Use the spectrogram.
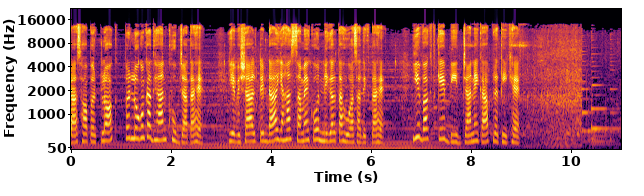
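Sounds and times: vehicle going by: 8.4s - 10.4s.

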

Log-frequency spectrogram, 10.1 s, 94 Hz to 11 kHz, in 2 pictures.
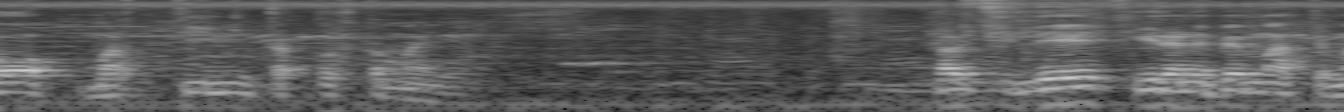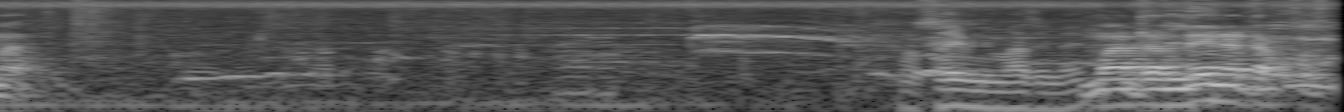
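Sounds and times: chicken clucking: 5.6s - 10.0s.

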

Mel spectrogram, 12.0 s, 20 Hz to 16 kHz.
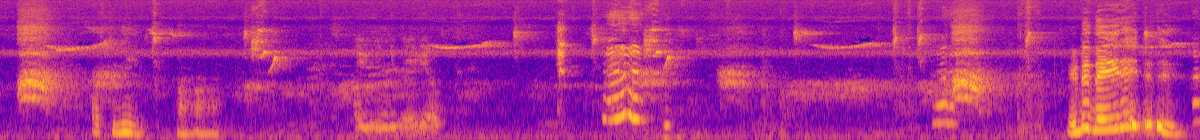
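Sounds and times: crow cawing: 0.2s - 1.2s, 2.4s - 4.3s, 7.2s - 10.2s.

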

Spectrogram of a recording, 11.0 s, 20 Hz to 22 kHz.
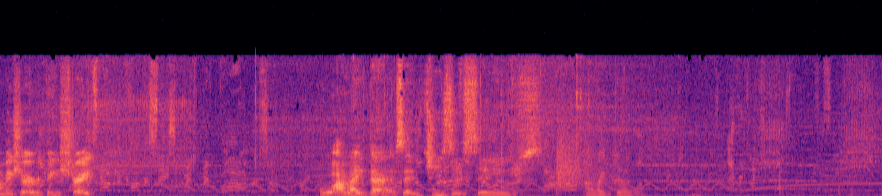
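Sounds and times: emergency vehicle siren: 0.0s - 11.0s.

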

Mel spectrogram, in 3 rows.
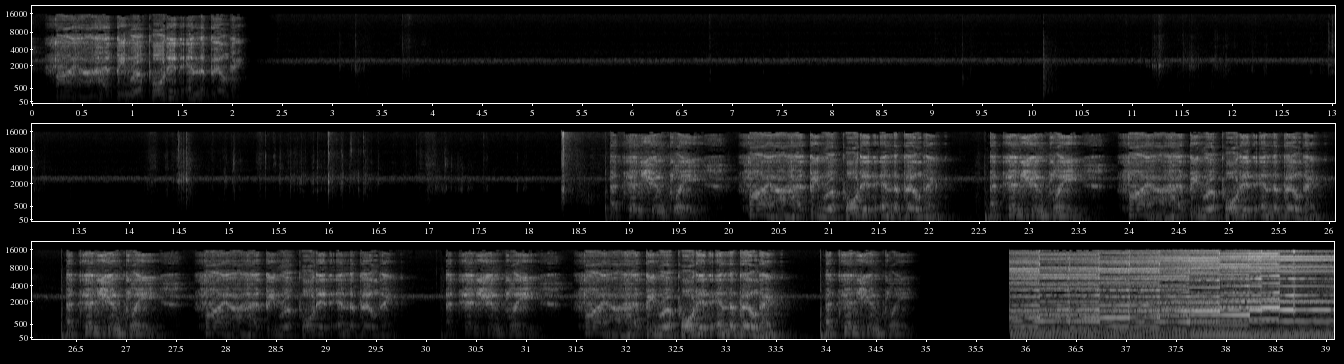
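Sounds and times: soft clicks and handling rustles: 14.2s - 18.0s.

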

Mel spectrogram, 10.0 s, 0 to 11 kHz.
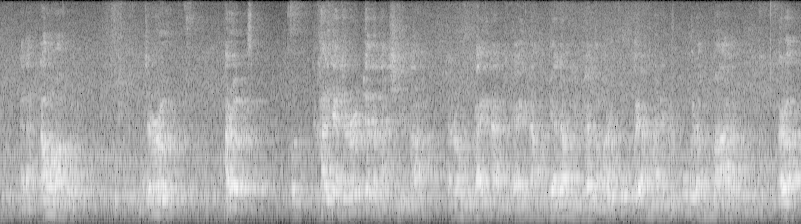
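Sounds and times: man speaking: 0.2s - 10.0s.

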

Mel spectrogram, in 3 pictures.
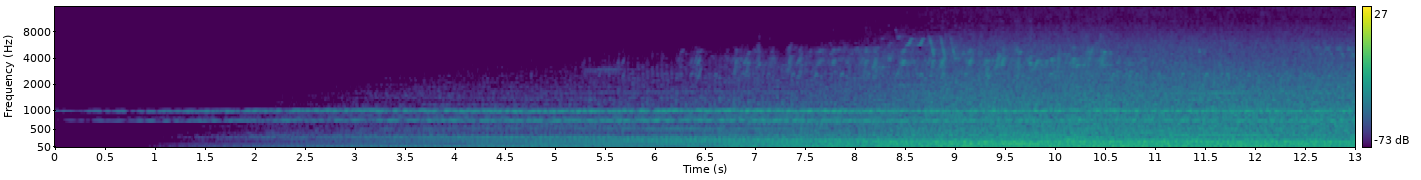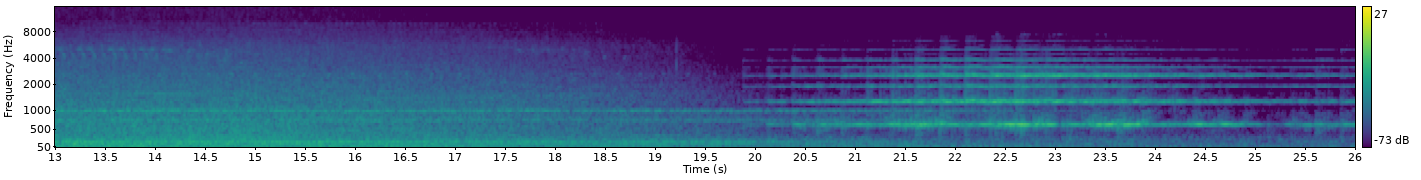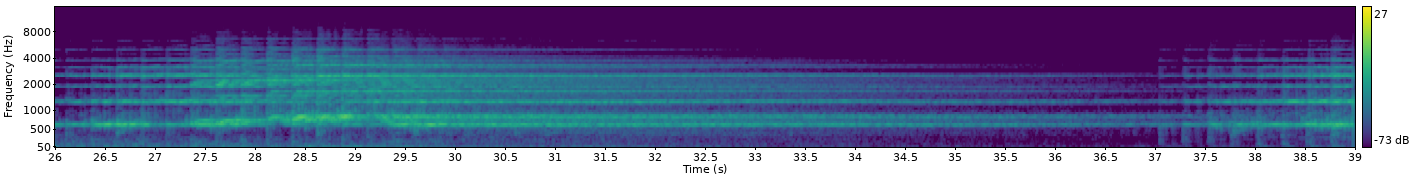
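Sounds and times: noise wash and low rumble: 6.8s - 20.8s.

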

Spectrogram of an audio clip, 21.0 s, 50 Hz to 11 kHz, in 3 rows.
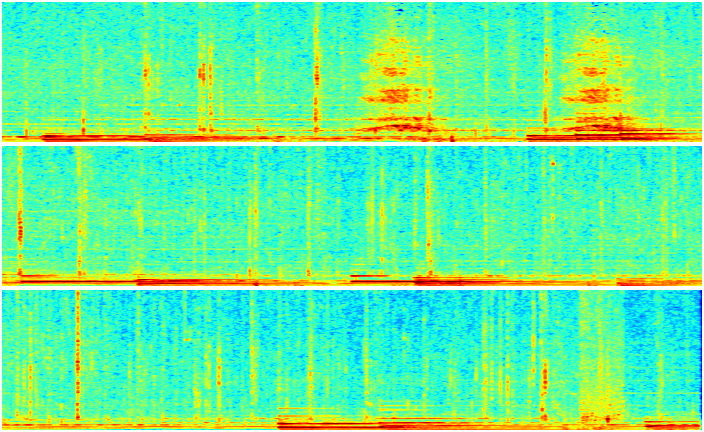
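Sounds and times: sustained chords music: 0.0s - 21.0s
horse whinnying: 3.6s - 4.9s, 5.5s - 6.9s.

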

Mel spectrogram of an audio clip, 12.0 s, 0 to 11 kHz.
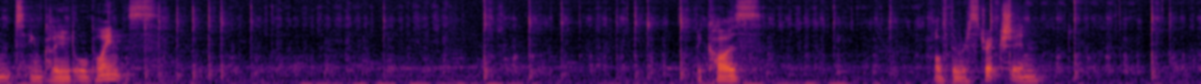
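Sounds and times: stylus scratching on screen: 0.4s - 12.0s.

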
